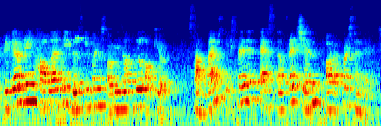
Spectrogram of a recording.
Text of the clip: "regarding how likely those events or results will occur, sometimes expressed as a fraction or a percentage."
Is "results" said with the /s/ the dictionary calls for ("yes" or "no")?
no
